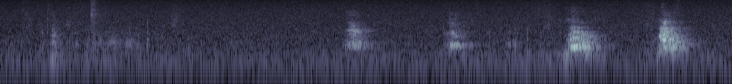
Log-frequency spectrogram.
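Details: English Bulldog puppy giving four short, hoarse yelps spaced about a second apart after a quiet start, the last two loudest, over a steady low background hum.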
